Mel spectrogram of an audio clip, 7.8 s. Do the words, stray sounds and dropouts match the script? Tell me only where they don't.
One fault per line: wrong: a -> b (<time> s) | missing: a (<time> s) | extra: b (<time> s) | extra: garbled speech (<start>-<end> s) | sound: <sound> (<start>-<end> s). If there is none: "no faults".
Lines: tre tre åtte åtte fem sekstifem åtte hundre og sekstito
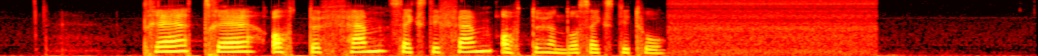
missing: åtte (2.4 s)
